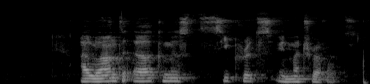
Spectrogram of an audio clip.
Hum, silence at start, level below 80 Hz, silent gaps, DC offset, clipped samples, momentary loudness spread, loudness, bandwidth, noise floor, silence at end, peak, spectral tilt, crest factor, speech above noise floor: none; 0.6 s; -70 dBFS; none; under 0.1%; under 0.1%; 9 LU; -35 LUFS; 14 kHz; -68 dBFS; 0 s; -16 dBFS; -4.5 dB/octave; 20 dB; 33 dB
